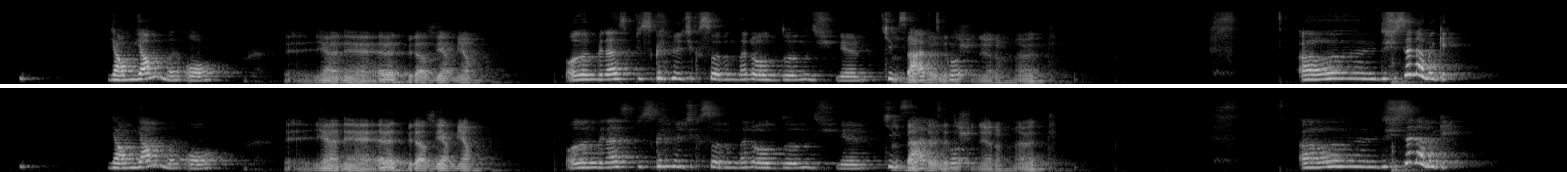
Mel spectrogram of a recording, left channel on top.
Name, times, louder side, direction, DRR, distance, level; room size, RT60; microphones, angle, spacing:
voice 1, 1.1-2.1 5.7-9.6 12.1-12.3 13.0-14.5, left 3 dB, 55° left, 7 dB, 0.5 m, -26 dB
voice 2, 2.8-4.7 8.9-10.4, right 2 dB, 20° right, 4 dB, 0.7 m, -29 dB
12.0 x 6.4 x 2.8 m, 0.81 s
head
